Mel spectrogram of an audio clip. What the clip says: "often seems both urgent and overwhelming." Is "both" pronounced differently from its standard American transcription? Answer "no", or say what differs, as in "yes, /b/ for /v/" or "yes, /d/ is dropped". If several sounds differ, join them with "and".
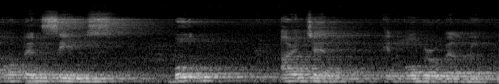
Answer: yes, /t/ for /θ/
